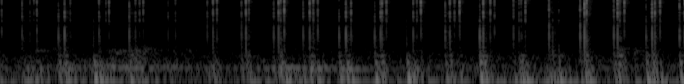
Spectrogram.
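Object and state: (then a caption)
Plastic toothbrush handle. Long nails tap and scratch along the handle of a pink and clear plastic toothbrush, making a quick, irregular run of quiet, dry clicks and scratchy strokes. Each tap is bright and crisp and dies away instantly, with a faint low rumble underneath.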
